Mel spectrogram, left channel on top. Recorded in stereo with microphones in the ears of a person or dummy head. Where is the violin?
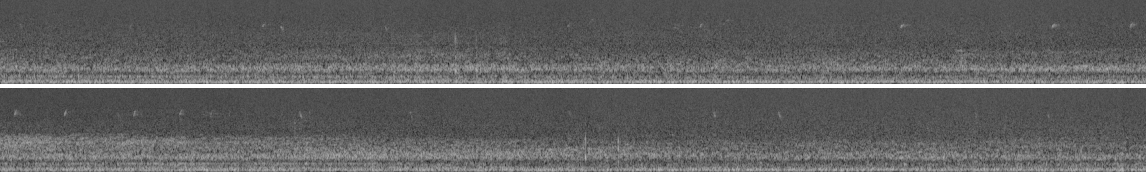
I don't hear a violin.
